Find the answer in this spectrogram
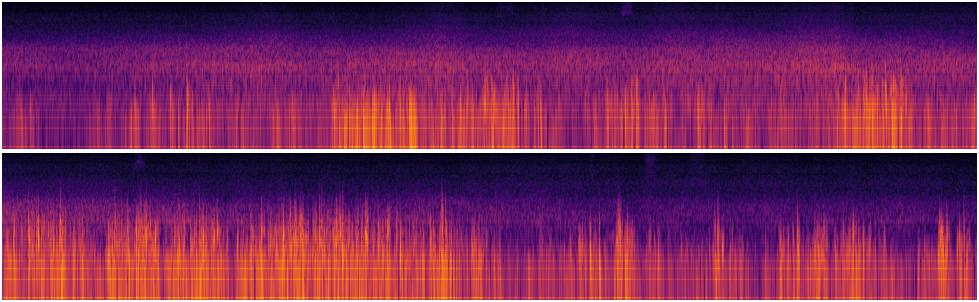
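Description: Wind buffeting the microphone in irregular gusts, stronger in the second half, over the hiss of cars passing on the road, which fades away in the first half.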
